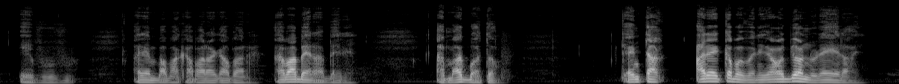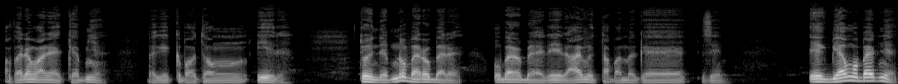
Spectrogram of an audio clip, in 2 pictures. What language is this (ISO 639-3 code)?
byc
